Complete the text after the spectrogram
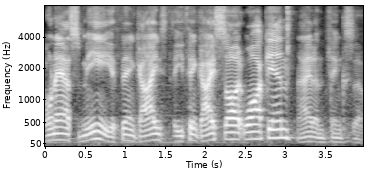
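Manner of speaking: put-on New York accent. Answering a question in character during a game scene: New York accent. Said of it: "why did you develop a New York accent?".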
